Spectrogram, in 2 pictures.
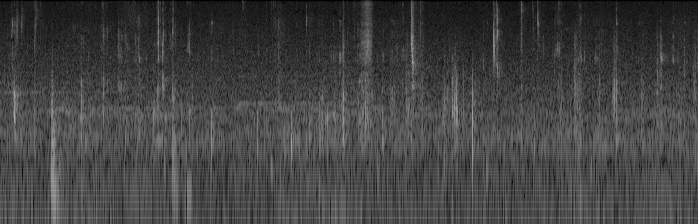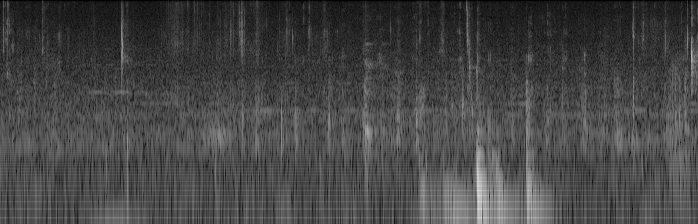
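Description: Close-up biting and chewing of a spicy Korean fried chicken drumstick dipped in stretchy cheese: irregular wet crunches and crackles of the fried coating. About three-quarters of the way through there is a short run of low thumps, the loudest sounds here.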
